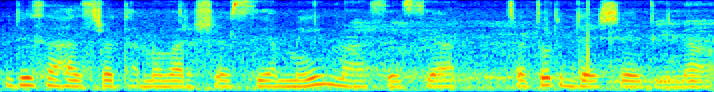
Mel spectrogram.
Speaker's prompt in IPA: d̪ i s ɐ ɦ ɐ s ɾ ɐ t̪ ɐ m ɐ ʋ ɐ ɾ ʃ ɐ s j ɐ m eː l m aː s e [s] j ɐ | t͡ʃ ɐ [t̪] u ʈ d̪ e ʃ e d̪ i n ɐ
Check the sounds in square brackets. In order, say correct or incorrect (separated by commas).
correct, correct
